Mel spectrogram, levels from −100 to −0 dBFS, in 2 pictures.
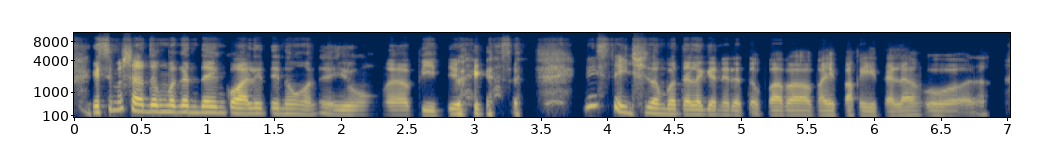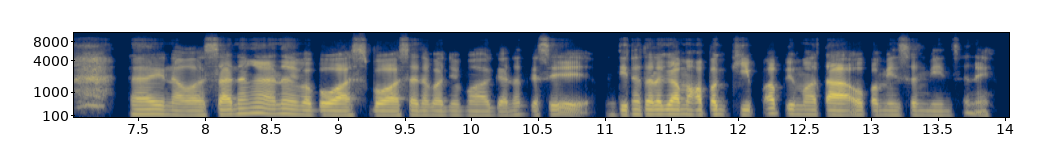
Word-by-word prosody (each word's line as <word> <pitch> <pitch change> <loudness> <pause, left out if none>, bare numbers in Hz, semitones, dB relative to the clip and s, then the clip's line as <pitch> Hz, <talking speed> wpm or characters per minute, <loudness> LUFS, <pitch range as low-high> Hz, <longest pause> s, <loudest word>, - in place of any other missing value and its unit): kasi 195 - +5
masyadong 225 -7 +6
maganda 200 -2 +3
'yung 180 - -6
quality 165 0 +4
nung 155 -1 -5
ano 140 - -15
eh, - - -6
'yung 135 0 -5 0.2
ah, 130 0 0
video 120 +5 -1
eh. - - +7
Kasi - - -7 0.5
ini-stage 195 - 0
lang 160 - 0
ba 150 - +2
talaga 140 0 +2
nila 125 0 -3
'to - - -6
para 125 -1 0
maipakita 120 -2 -2
lang 120 +1 -3
o 120 0 -5
ano. - - -10 0.6
Hay 140 0 +1
naku, 120 -1 -1
sana 140 +3 +2
nga 175 -1 +2
ano 155 - 0
eh, 140 - -1
mabawas-bawasan 120 -1 +2
naman 120 0 -4
yung 115 - -10
mga 110 -1 -4
gano'n, 125 +3 -11
kasi 135 - -3 0.2
hindi 125 +2 -4
na 140 - -2
talaga 140 0 +5
makapag-keep 135 0 0
up 160 0 +1
'yung 140 -1 -4
mga 130 - -5
tao 120 -1 +8
paminsan-minsan 120 -2 -8
eh. - - -31
130 Hz, 195 wpm, -24 LUFS, 120-150 Hz, 0.6 s, tao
